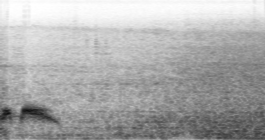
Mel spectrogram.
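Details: Spotted dove in active song, a lure call: one quick low coo followed by a longer drawn-out falling coo at the start, then only a steady noisy background hum.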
